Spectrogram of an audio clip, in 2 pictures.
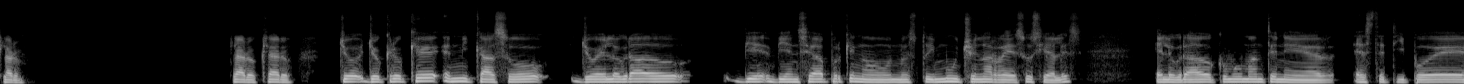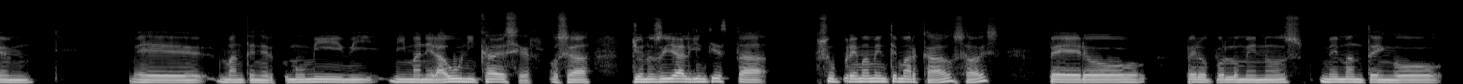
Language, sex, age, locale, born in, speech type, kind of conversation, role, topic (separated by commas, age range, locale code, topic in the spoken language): Spanish, male, 25-29, es-CO, Colombia, conversation, unstructured, none, ¿Crees que la presión por estar en forma es saludable?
